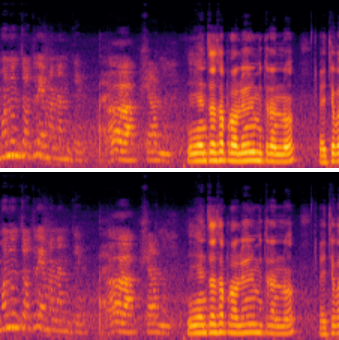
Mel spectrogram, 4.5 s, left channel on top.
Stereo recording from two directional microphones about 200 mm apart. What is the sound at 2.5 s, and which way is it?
Speech, 20° right (ahead or behind).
